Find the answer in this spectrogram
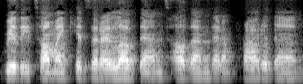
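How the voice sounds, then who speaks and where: A woman's voice: sits low, monotone, brisk. A woman on a family podcast, speaking earnestly and reflectively in casual, heartfelt talk. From the Bronx, New York. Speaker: mother and podcast guest. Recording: roomy echo.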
